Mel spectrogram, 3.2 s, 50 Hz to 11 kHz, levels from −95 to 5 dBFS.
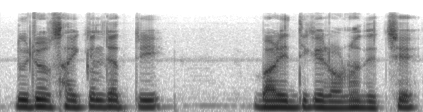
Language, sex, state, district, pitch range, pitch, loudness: Bengali, male, West Bengal, Cooch Behar, 150-165 Hz, 155 Hz, -15 LUFS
